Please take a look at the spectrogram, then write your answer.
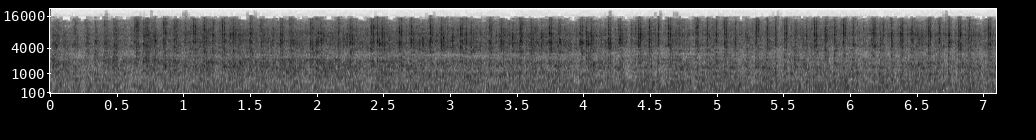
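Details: Warm V8 after swapping to a 2-barrel carburetor, vacuum port patched and taped, choke nearly open: steady, deep idle with a fairly even beat. Runs much better but mixture still sounds off, cause unconfirmed; slight smoke noted.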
